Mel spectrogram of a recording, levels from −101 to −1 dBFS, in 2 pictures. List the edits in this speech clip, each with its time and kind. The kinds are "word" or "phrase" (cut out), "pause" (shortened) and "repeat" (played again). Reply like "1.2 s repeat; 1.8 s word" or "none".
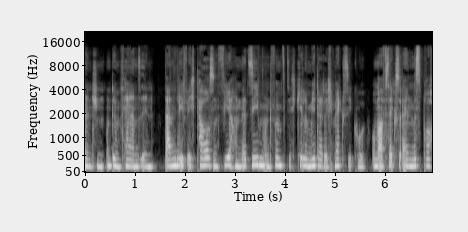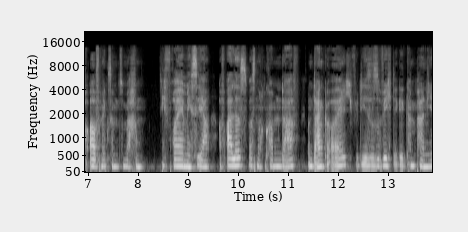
1.5 s pause; 5.6 s pause; 8.3 s pause; 9.5 s pause; 11.3 s pause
